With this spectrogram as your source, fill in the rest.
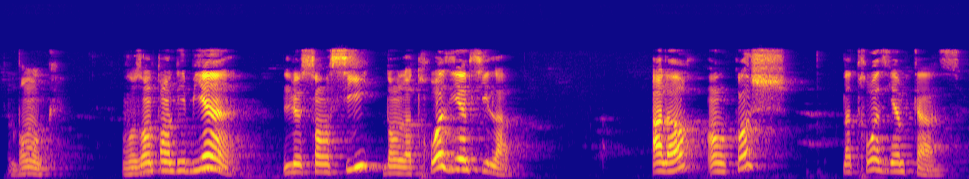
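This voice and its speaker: A man with a Moroccan accent teaching a slow, deliberate phonics lesson to young children, drawing out his words and praising often. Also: high voice. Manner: drawn-out, sing-song delivery with frequent praise. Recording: dull, lo-fi recording.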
